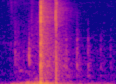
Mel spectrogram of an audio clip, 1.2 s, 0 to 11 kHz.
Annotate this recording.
refrigerator door close
A refrigerator door closing from the exterior.
Recorded with a Zoom H1 Handy Recorder.
close, door, refrigerator, exterior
